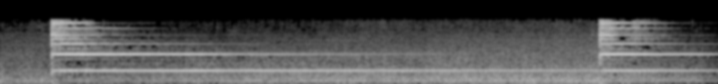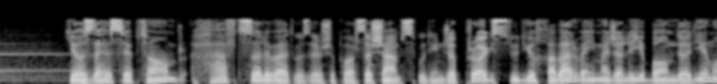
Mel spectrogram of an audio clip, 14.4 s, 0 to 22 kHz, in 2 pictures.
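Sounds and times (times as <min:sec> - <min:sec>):
memorial bell tolling at a ceremony in New York: 0:00.5 - 0:08.1
speech: 0:07.9 - 0:14.3.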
